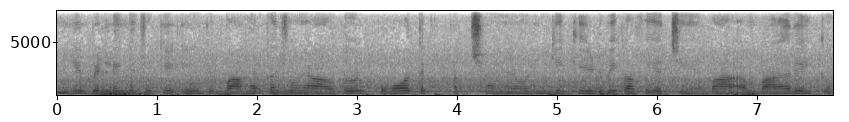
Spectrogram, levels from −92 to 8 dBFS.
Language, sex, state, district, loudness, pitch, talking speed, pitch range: Hindi, female, Bihar, Muzaffarpur, -17 LUFS, 230 Hz, 185 wpm, 225-235 Hz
